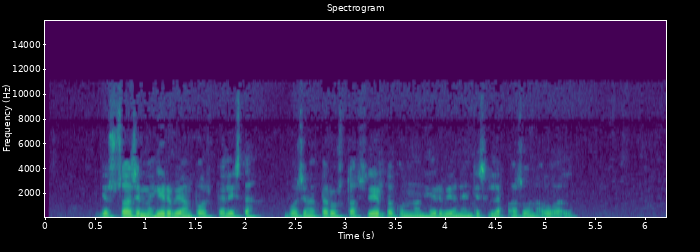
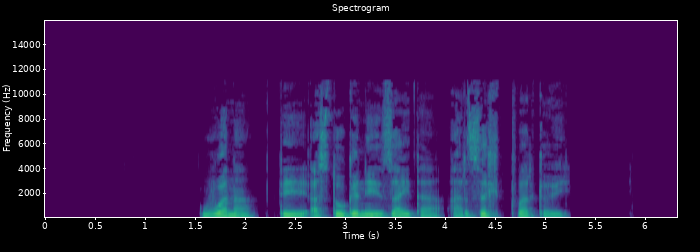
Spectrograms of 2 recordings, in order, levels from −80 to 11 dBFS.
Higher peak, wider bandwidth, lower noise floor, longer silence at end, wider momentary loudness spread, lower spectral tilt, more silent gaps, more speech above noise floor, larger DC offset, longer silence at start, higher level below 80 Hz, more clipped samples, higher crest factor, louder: first, -2 dBFS vs -6 dBFS; about the same, 11.5 kHz vs 11.5 kHz; second, -54 dBFS vs under -90 dBFS; second, 0.9 s vs 1.1 s; about the same, 10 LU vs 11 LU; about the same, -6.5 dB/octave vs -6 dB/octave; second, none vs 2.14-2.28 s; second, 35 dB vs over 67 dB; neither; second, 0.55 s vs 1.55 s; first, -42 dBFS vs -60 dBFS; neither; about the same, 18 dB vs 20 dB; first, -21 LUFS vs -25 LUFS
